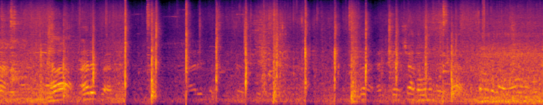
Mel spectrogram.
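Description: A rolling pin knocks and thumps on a metal counter.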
